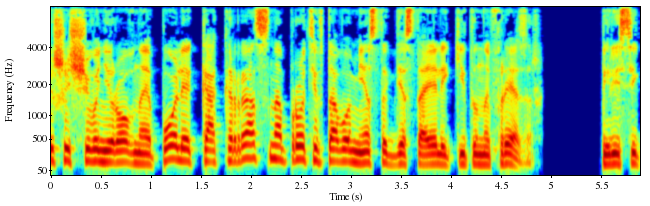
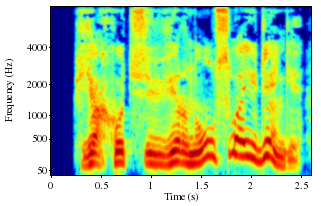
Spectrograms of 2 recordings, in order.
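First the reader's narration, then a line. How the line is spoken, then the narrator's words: Frightened question. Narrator (Russian): испуганно спросил Китон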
